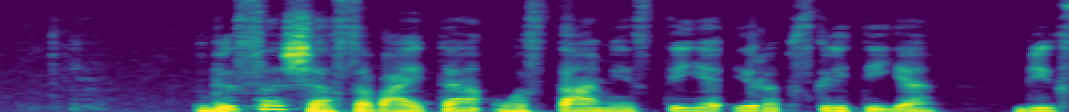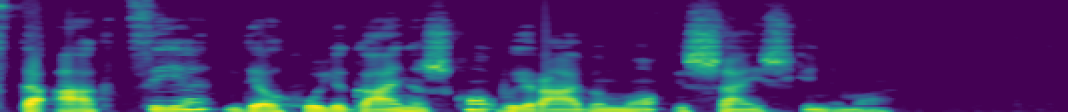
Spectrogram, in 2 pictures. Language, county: Lithuanian, Alytus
